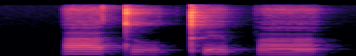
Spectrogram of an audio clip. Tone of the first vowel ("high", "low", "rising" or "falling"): high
